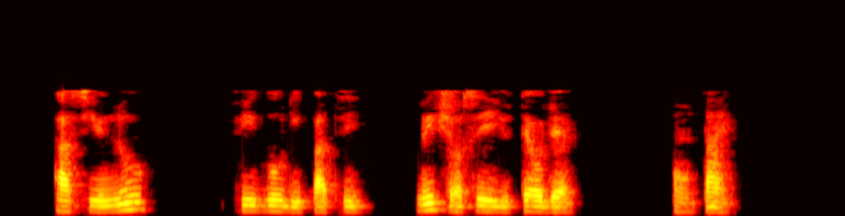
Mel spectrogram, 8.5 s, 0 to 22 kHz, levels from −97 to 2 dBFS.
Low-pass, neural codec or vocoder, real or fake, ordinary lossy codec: 7.2 kHz; none; real; AAC, 16 kbps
